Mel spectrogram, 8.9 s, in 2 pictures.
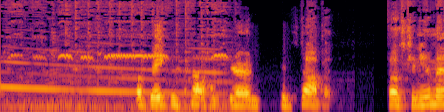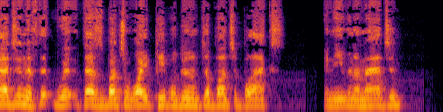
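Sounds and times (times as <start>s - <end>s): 
whistle blowing: 0.4s - 2.4s
speech: 1.4s - 8.6s.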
